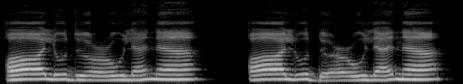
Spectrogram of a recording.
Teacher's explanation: دال کو ہلا کر پڑھیں گے تھوڑا سا۔ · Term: حروف قلقلہ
